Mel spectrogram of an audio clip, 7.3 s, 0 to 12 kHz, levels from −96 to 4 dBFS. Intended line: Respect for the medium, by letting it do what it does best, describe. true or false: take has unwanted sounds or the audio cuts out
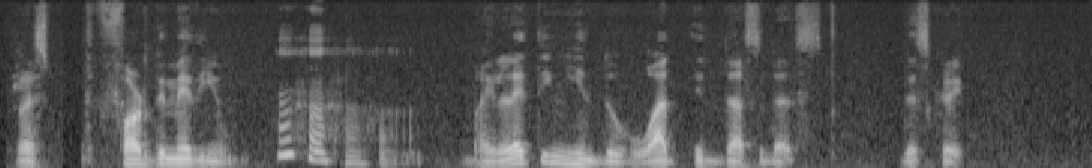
true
